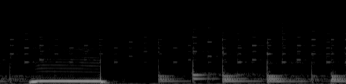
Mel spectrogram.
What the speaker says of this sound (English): Just then, I heard a message alert.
